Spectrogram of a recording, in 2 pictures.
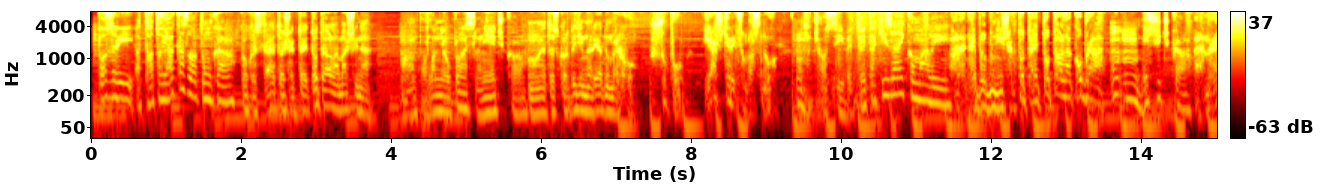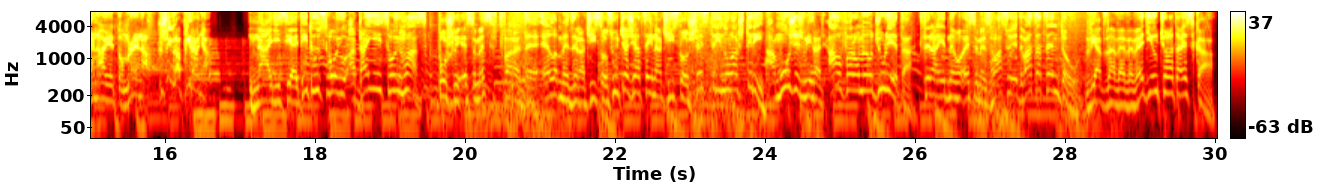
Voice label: radio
